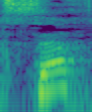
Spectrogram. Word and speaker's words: Seth: set, and that's what Seth means. Set. See, Seth means appointed. In English, it's pronounced set.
